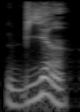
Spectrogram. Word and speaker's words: bien: rapide, favori, finale, bien. Okay, so remember, when you get this combination of I, E, N, you get the sound yin, yin, okay, and then B. Bien.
